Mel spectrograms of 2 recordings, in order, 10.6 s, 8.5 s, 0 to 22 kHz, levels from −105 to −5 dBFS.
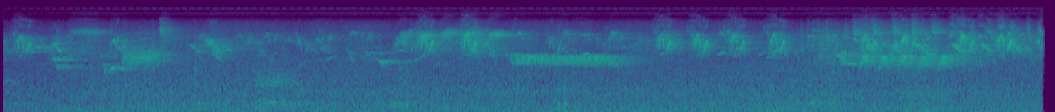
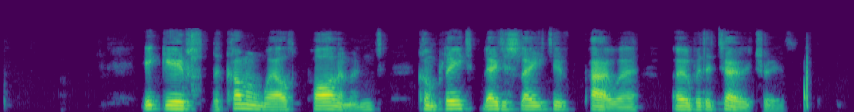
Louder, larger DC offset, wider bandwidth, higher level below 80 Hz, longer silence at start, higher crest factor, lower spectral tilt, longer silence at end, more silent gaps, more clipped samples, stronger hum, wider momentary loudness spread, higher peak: second, -44 LUFS vs -24 LUFS; neither; first, 16 kHz vs 7.2 kHz; second, -68 dBFS vs -62 dBFS; second, 0.05 s vs 1.45 s; about the same, 20 dB vs 20 dB; second, 0 dB/octave vs -7 dB/octave; second, 0.1 s vs 0.45 s; neither; neither; neither; second, 12 LU vs 20 LU; second, -26 dBFS vs -6 dBFS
